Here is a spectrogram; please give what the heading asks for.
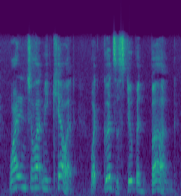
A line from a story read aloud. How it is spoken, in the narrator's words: Willie whined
